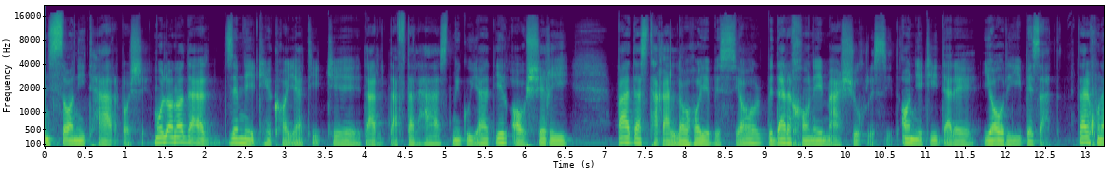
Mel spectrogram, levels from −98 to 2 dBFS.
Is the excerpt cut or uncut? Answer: cut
